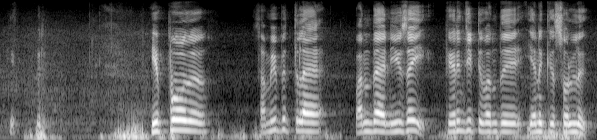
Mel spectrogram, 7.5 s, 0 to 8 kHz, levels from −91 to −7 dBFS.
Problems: background conversations at intervals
